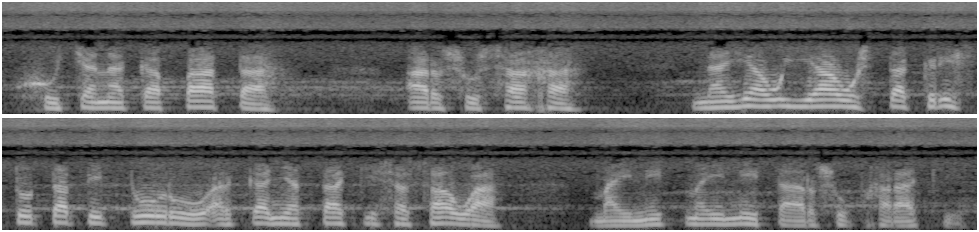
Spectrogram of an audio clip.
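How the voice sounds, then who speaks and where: A man narrating a scripted religious radio drama in a solemn, deliberate manner. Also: fairly high pitch, dark tone, a little hiss or hum, rough recording. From Bolivia.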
